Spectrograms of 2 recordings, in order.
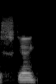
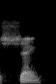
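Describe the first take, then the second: First: The name begins with an 'sk' sound. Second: The name begins with an 'sh' sound. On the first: The speaker calls it right. "Ed was saying the correct way" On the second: The speaker calls it wrong. "I say Schenk"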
